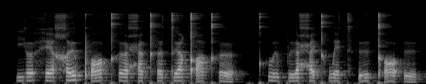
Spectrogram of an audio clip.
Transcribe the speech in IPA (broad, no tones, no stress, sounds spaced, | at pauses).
j ɵ h e χ ɨ pʼ ɔ kʰ ɵ ħ ə kʰ ə t ɨ qʼ ɔ kʰ ɵ | kʷʰ ɨ p ɨ ħ e kʰ w e t͡sʼ ɨ kʼ ɔ ʔ ɨ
